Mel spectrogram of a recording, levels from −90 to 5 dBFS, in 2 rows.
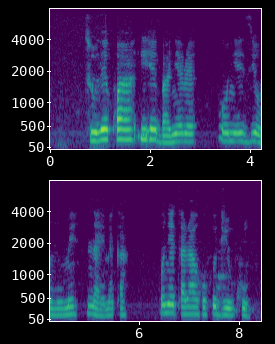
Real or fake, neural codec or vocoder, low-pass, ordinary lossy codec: real; none; 7.2 kHz; none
